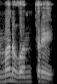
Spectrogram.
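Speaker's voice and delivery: "मनवंतरे" ending in a squeezed "त्रे"; mistaken pronunciation. Shown as a demonstration. Teacher showing what people get wrong, half त. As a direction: say "मनवंतरे" with half त, no vowel before रे. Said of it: "जो गलत करते हैं".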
